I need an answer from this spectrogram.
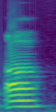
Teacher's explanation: এই কেন্দ্রীয় স্বরধ্বনি হয়ে গেল আ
